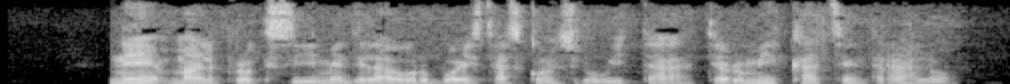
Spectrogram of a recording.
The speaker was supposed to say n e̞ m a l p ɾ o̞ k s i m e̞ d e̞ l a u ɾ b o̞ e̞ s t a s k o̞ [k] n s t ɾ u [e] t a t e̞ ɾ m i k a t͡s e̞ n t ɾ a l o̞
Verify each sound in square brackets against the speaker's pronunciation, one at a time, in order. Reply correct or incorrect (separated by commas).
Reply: incorrect, incorrect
